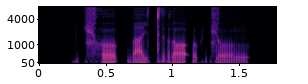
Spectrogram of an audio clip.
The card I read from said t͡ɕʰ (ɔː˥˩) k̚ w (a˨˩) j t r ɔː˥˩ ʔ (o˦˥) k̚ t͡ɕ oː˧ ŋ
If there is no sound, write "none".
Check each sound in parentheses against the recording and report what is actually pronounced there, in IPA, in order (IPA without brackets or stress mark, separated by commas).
oː˥˩, a˦˥, o˦˥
